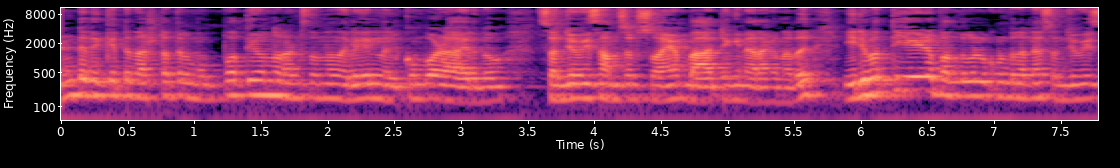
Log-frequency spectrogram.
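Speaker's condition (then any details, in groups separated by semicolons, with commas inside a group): No condition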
